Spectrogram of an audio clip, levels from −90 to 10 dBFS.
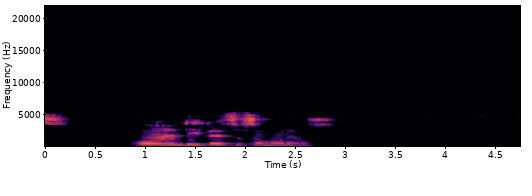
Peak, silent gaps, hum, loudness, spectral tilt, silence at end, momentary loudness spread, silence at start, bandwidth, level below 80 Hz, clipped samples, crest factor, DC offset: -16 dBFS; 0.27-0.39 s, 0.52-0.77 s; none; -33 LUFS; -0.5 dB/octave; 1.9 s; 17 LU; 0 s; 5.4 kHz; -84 dBFS; under 0.1%; 22 dB; under 0.1%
